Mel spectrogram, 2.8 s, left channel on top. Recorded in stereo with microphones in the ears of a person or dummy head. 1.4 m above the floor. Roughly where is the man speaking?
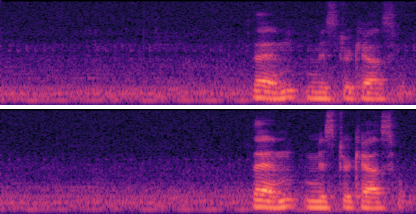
Right.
